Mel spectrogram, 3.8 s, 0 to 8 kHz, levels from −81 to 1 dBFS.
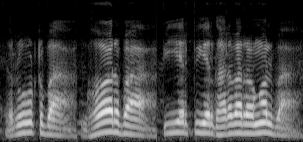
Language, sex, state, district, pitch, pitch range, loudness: Bhojpuri, male, Uttar Pradesh, Gorakhpur, 195 Hz, 170-205 Hz, -17 LUFS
